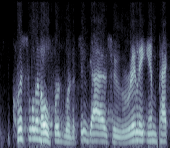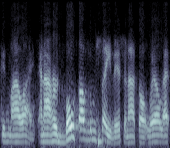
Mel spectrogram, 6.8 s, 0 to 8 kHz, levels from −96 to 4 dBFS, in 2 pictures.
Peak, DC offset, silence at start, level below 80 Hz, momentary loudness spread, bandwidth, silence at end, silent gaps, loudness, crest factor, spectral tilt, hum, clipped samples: 0 dBFS; under 0.1%; 0.25 s; -58 dBFS; 12 LU; 3.8 kHz; 0.05 s; none; -20 LUFS; 20 dB; -9.5 dB/octave; none; under 0.1%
